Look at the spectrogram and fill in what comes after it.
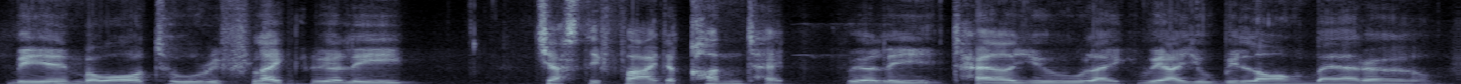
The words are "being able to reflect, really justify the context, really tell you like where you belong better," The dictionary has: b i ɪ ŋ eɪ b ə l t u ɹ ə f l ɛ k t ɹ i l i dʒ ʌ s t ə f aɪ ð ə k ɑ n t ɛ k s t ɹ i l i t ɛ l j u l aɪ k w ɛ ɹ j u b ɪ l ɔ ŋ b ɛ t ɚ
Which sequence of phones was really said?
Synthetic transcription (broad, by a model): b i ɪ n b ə w t u ɹ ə f l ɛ k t ɹ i l i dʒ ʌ s t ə f aɪ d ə k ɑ n t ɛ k t ɹ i l i t ɛ l j u l aɪ k w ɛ j u b ɪ l ɔ ŋ b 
